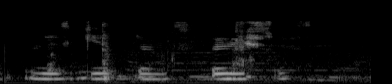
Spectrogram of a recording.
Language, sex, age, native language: Icelandic, female, 7, Icelandic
